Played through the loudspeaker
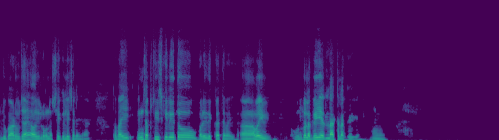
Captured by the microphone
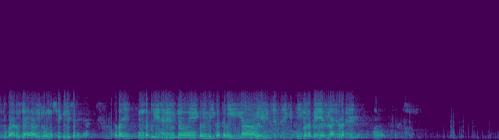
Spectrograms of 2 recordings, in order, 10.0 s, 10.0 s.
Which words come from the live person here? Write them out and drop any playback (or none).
उनको ये हरेस करते हैं किसी की अंगूठी छीन लेते हैं किसी का फोन छीन लेते हैं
